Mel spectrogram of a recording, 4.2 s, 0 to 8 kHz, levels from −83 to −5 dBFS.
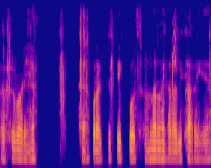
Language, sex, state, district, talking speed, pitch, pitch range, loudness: Hindi, male, Uttar Pradesh, Hamirpur, 140 wpm, 115 Hz, 110-120 Hz, -30 LUFS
